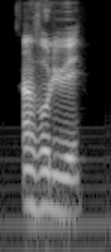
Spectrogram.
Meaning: to regress
- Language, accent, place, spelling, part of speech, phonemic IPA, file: French, France, Lyon, involuer, verb, /ɛ̃.vɔ.lɥe/, LL-Q150 (fra)-involuer.wav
